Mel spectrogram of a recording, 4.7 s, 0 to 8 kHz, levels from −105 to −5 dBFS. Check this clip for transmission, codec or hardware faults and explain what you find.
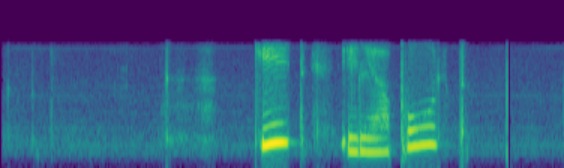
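There's one fault, and it runs the whole way through: the speech has been through a Bluetooth CVSD headset codec. Everything sits in a narrow 200 Hz to 3.5 kHz band, with nothing above 3.8 kHz. CVSD sends one up-or-down bit per sample, and its adapting step can't keep pace with loud high sounds, so s sounds come out scratchy over a grainy hiss. That fits a 64 kbit/s headset link.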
